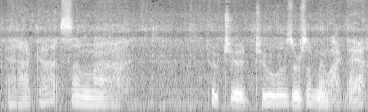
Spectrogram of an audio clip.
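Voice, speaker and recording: Noticeable background noise sits under the recording, which is dry, with no echo. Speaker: home gardener vlogger. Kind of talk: casual vlog chat. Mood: relaxed, cheerful. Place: garden. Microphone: phone near.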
